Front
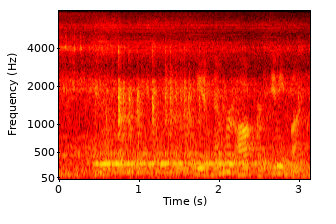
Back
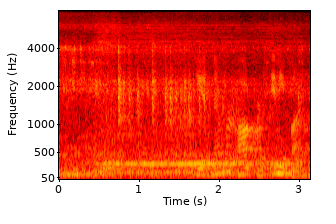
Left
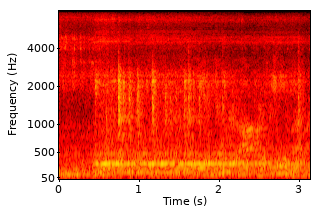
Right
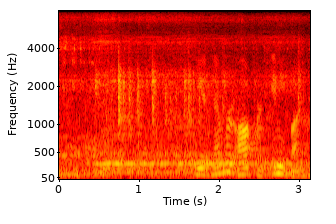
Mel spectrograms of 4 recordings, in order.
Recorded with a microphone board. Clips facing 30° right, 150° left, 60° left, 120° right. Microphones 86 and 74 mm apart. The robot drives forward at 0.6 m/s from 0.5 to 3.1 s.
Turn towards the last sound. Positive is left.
turn(degrees=-110)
